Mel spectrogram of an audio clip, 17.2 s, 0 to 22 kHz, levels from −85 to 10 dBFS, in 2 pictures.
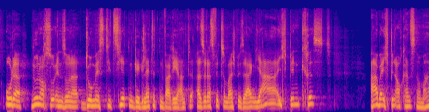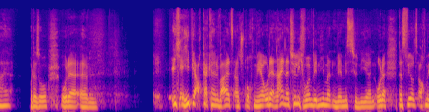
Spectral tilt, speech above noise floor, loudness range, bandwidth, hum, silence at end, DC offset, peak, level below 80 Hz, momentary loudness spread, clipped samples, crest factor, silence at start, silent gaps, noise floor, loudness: -5 dB/octave; 48 dB; 4 LU; 17 kHz; none; 0 s; under 0.1%; 0 dBFS; -54 dBFS; 6 LU; under 0.1%; 14 dB; 0.1 s; 11.54-11.63 s; -63 dBFS; -15 LUFS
